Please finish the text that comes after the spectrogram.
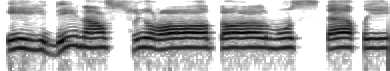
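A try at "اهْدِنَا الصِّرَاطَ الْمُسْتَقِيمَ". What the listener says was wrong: Jepit-jepit. Siratal, lamnya tipiskan. Ada yang jatuh dari situ. Aduh, jepit. As-siratal. Al. Lamnya begini. Lamnya langsung meluas. Al-siratal.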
